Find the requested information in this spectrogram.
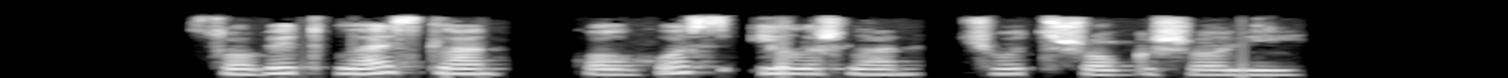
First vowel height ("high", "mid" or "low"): mid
